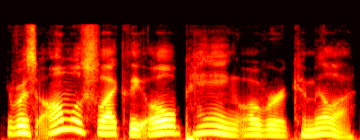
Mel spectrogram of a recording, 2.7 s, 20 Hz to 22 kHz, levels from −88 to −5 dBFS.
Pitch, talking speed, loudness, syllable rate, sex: 145 Hz, 200 wpm, -17 LUFS, 5.0 syllables/s, male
